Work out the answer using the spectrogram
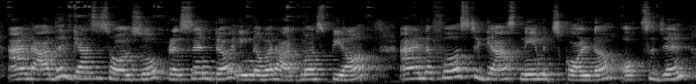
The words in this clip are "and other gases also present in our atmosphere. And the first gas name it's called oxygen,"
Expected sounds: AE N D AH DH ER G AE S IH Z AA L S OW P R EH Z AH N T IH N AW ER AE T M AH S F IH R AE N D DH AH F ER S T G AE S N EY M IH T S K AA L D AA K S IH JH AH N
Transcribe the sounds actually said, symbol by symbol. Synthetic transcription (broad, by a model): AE N D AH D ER G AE S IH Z AA L S OW P R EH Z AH N T IH N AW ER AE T M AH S P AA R AE N D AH F ER S T G AE S N EY M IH T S K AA L D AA K S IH JH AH N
